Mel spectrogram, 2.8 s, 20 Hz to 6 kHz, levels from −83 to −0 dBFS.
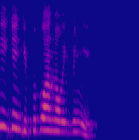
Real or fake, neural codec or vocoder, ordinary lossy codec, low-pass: fake; codec, 24 kHz, 1.2 kbps, DualCodec; AAC, 32 kbps; 5.4 kHz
